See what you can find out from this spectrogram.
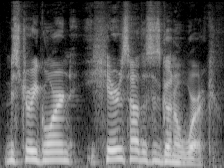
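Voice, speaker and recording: A man's voice: high voice, animated, brisk. An actor playing a formal, businesslike male agent conducting a recorded interrogation in a radio play. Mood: formal, controlled. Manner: formal, procedural, controlled.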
